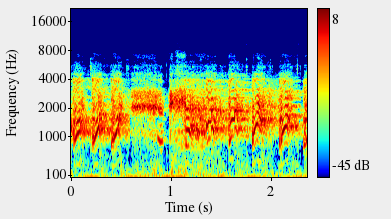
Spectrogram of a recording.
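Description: A novelty laughing pen's voice chip playing a recorded high-pitched cackling laugh, a quick string of short rising 'ha' syllables, several a second, set off by pressing the pen's button.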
